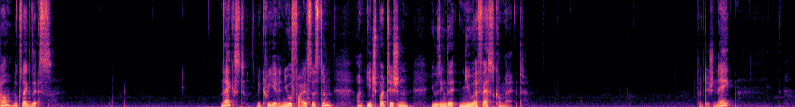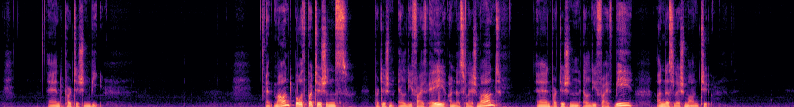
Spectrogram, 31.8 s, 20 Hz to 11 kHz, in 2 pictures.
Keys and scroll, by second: 0.1 shift+p, 2.0 Return, 7.3 shift+q, 8.3 Return, 8.4 typing, 11.3-13.7 typing, 15.0 Return, 17.1 Up, 17.8-30.6 typing, 18.3 Return.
